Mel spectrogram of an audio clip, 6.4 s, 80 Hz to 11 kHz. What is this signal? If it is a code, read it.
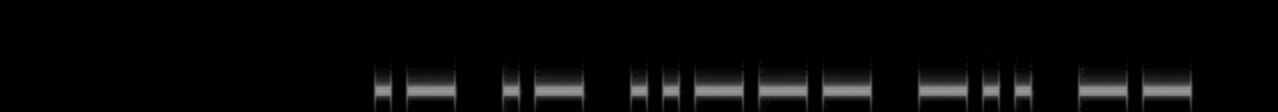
Morse code, heard as a keyed tone, about 15 wpm, 700 Hz. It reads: AA2DM
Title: USA Call Signs - 5 Characters - Repeated 2x - 15wpm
